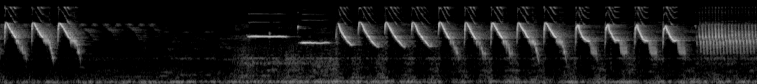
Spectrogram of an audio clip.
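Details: Canary song: a few falling notes, a quiet pause with a short whistle, then a long regular series of loud downward sweeps ending in a buzzy burst.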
